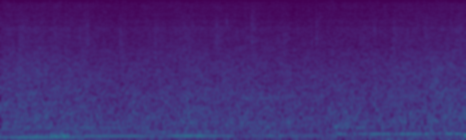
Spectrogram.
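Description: Steady, loud rushing water in the game The Vanishing of Ethan Carter, a continuous broadband roar with a low droning hum underneath and no talking.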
